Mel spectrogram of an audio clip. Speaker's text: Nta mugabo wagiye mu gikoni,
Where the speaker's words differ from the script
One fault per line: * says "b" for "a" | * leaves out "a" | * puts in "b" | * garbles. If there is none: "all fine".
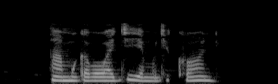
all fine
